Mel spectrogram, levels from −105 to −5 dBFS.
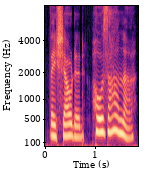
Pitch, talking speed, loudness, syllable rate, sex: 215 Hz, 95 wpm, -15 LUFS, 4.4 syllables/s, female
